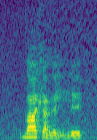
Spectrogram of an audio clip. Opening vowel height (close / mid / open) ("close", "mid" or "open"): open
